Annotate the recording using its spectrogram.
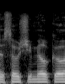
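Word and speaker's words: Xochimilco: that was nice but definitely recommend going to sohi Milo and if you're wondering it's spelled x o c h i m i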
